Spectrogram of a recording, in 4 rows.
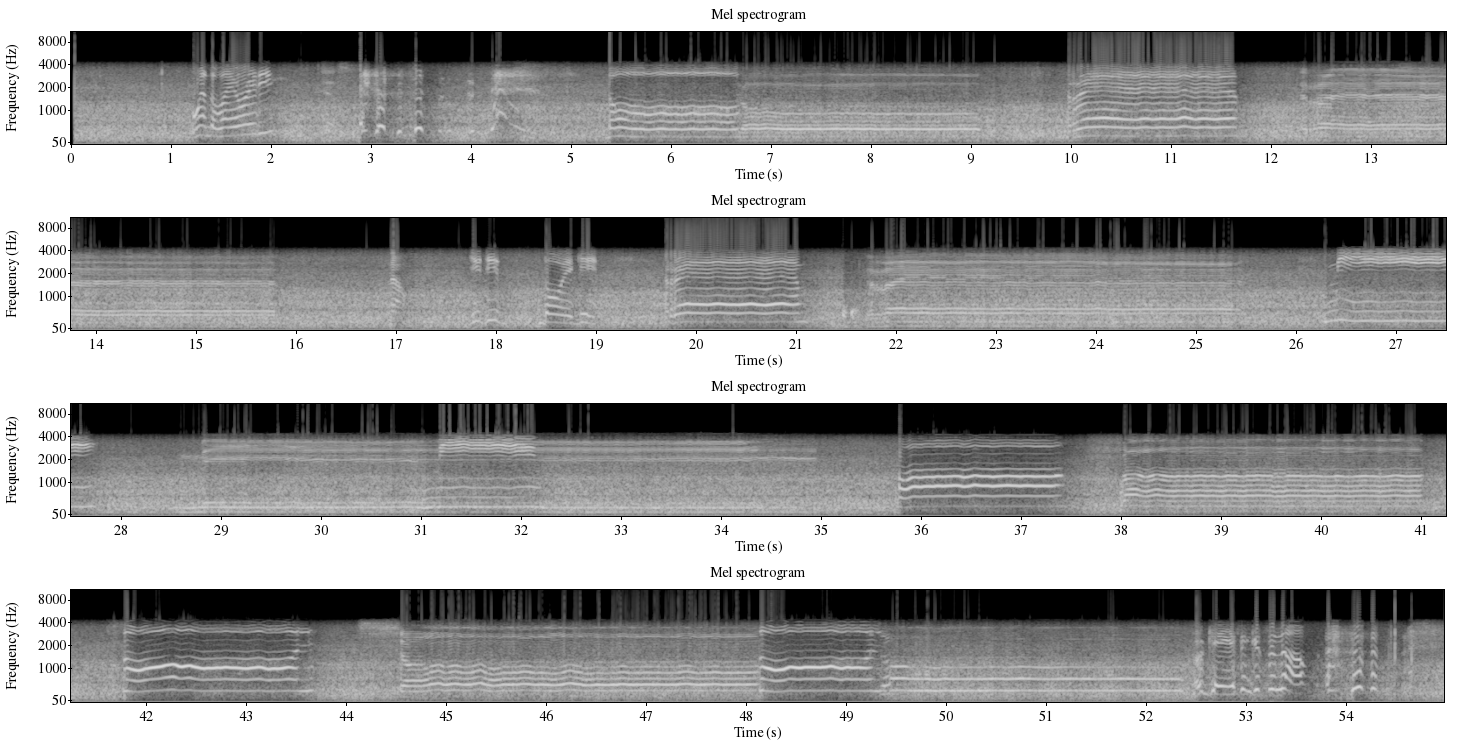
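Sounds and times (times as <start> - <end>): car hum: 0.0 - 54.9
road noise: 0.0 - 54.9
man singing long held notes: 4.7 - 16.1, 19.6 - 27.8, 28.4 - 35.0, 35.7 - 52.7.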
